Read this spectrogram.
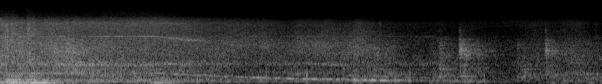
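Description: A toilet flushes loudly, water rushing and swirling down the bowl.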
